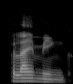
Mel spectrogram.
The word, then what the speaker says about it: climbing: For example کلائمبنگ، CLIMBING، اس میں B silent ہے.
